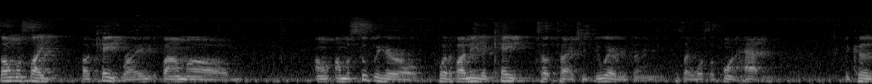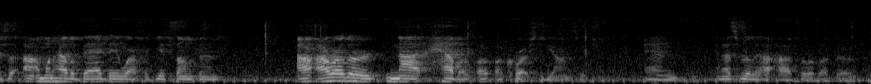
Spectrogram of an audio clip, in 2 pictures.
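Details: Man, 32, who has stuttered all his life, with a family history of stuttering in his mother and uncle, who sometimes avoids speaking situations; stuttering.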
